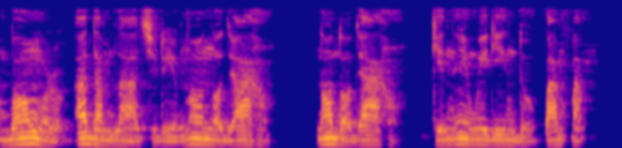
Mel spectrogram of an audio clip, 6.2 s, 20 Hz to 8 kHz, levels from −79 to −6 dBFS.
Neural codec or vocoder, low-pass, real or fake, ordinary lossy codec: none; 7.2 kHz; real; none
